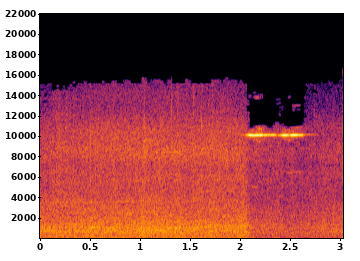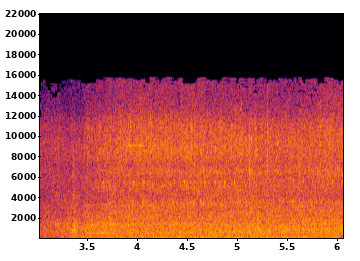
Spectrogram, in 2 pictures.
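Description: A classic car engine rumbles as it drives slowly past.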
